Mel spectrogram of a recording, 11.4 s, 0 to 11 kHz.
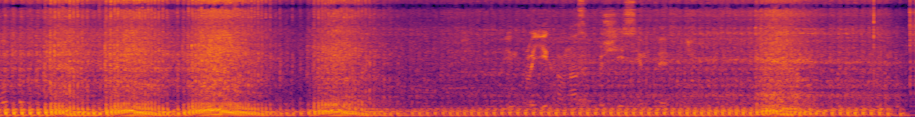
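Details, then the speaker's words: Loncin LX300GS (GP300) single-cylinder, ~6,900 km, reassembled after removing the knocking decompressor mechanism: steady even low thump at idle with no tapping or clatter; running normally. "Ось цей ланцінчик стоїть, зараз я заведу, покажу, як він має робити нормально."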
